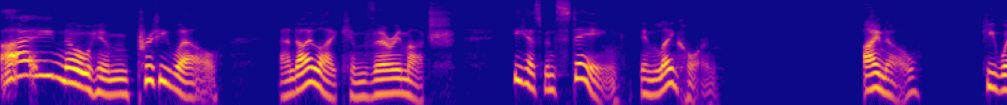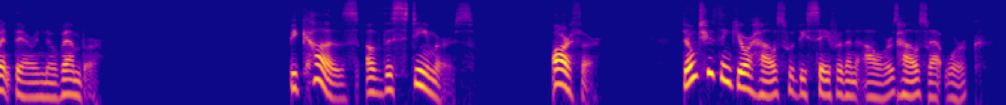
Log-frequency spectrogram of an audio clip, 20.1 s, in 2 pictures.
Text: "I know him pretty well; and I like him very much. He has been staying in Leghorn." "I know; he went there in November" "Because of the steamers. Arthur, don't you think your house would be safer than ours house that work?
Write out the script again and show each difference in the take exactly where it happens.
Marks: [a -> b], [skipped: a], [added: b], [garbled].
"I know him pretty well; and I like him very much. He has been staying in Leghorn." "I know; he went there in November" "Because of the steamers. Arthur, don't you think your house would be safer than ours house that work?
